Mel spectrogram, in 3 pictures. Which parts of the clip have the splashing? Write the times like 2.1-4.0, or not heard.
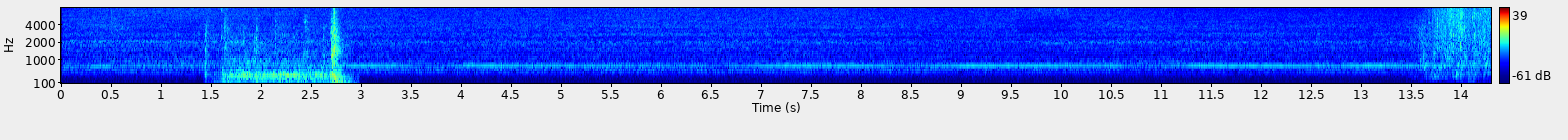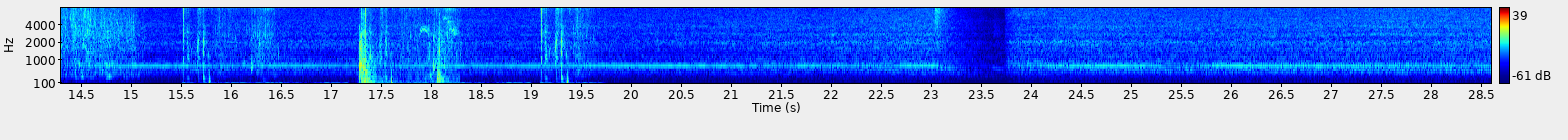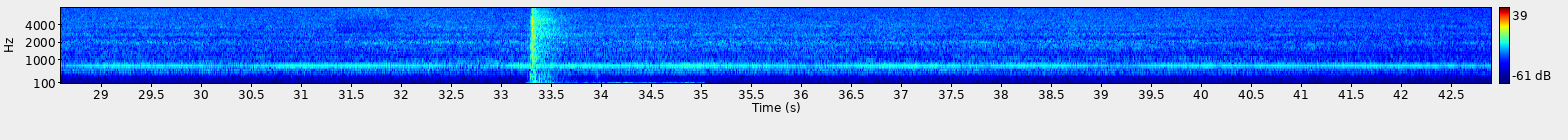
13.5-19.7.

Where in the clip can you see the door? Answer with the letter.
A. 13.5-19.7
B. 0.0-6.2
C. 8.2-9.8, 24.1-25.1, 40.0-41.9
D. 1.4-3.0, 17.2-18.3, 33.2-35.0
D.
